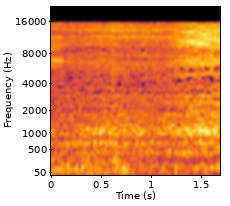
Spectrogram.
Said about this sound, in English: Inside, five baby owls are making this extraordinary hissing sound, almost like a vacuum cleaner, to scare off predators.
